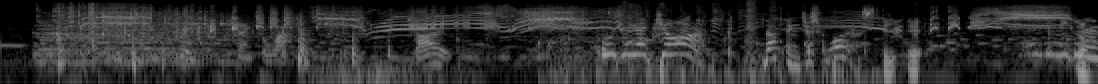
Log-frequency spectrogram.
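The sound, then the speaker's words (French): A small furry film creature coos and chirps in high, warbling, sing-song squeaks, a steady string of cute vocal sounds running throughout with brief pauses between phrases. “Il y a pas de chat. Du coup. Non. Et du coup, c'est bien Gremlins. Oui. C'est, en fait, c'est Mogwai, puis Gremlins.”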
